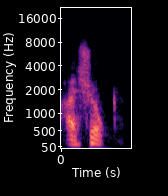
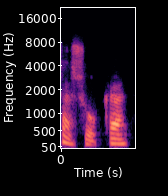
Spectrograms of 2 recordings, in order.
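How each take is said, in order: First: The middle consonant is a 'sh' sound. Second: The middle consonant is a plain 's' sound. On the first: "normalmente se pronuncia Ashoka" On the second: "como suena, digamos Asoka"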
